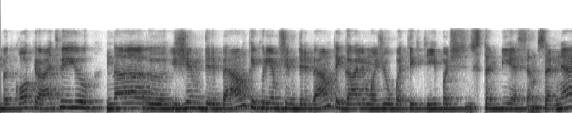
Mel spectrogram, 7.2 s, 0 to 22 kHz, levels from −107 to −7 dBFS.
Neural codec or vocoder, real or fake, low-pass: none; real; 7.2 kHz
